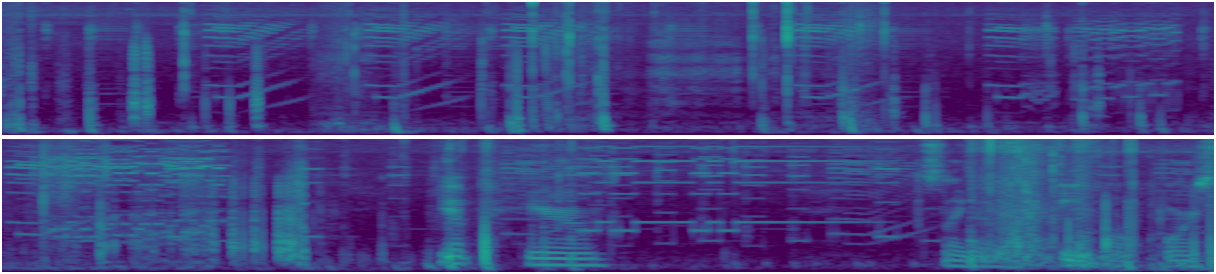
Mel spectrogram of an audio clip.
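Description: Short chirping game sound effects ring out from a small speaker.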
